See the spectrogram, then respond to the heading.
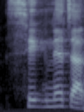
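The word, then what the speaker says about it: signature: কি হয় বলেন তো তখন কিন্তু আর সাইনে চার হয় না সিগনেচার হয় সিগনেচার হয় এটার কারণ হলো এটাকে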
